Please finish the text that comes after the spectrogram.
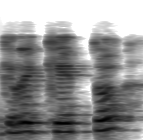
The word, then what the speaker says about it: Grechetto: grape of Umbria, the Grechetto. Please try to remember the right pronunciation. I'm trying. In Italian, we say when there is a CH, Grechetto, not Grechetto, even if all over the world people say Grechetto.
